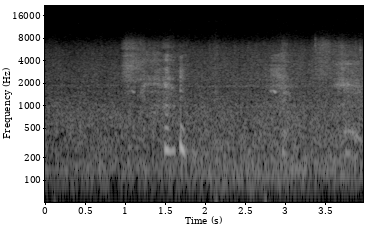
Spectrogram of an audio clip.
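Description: A middle-aged woman laughs softly.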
